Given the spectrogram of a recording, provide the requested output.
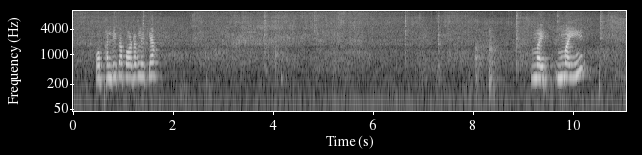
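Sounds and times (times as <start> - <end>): meat sizzling in a pan: 0.0 - 11.0
spatula clicking against pan: 8.8 - 9.0.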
